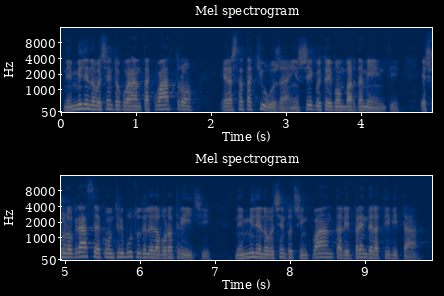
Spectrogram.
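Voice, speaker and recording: A man delivering a scripted radio theatre monologue, measured and dramatic, with deliberate pauses. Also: a little high, expressive, a bit bright, breathy edge. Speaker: stage storyteller and narrator. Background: piano music.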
